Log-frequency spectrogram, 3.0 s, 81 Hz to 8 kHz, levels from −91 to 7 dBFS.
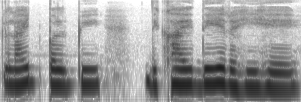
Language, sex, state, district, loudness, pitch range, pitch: Hindi, female, Arunachal Pradesh, Papum Pare, -14 LUFS, 165-180 Hz, 175 Hz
